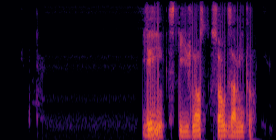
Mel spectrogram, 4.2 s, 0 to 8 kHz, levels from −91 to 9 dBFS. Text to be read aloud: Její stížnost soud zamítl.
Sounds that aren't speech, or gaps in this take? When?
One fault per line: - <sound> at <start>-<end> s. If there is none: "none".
none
